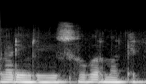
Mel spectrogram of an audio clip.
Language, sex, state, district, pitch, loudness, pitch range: Tamil, male, Tamil Nadu, Nilgiris, 110 Hz, -12 LUFS, 105-110 Hz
